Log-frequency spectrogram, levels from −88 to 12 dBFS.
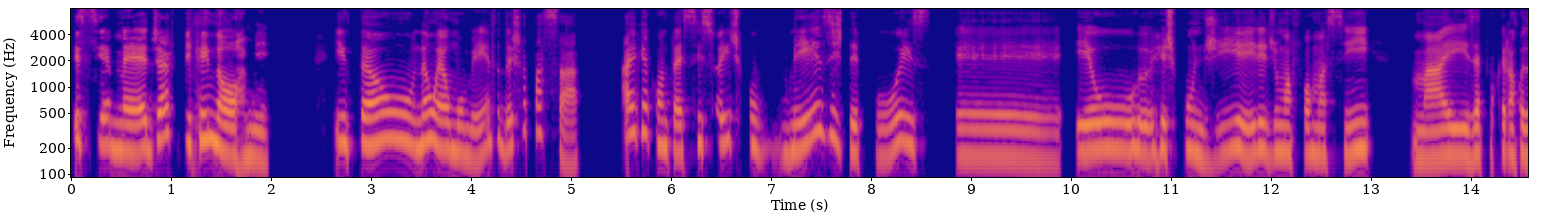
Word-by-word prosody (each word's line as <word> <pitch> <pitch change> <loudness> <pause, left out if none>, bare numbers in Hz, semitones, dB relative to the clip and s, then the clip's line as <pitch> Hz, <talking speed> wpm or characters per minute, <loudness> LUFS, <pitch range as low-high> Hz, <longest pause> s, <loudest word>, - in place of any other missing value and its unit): e - - +2
se 230 -1 -4
é 220 - -1
média, 195 +7 +4
fica 230 +2 +2
enorme. 170 - +4 0.6
Então, 235 +2 +3
não 235 +2 +4
é 200 - +5
o 195 - +2
momento, 180 +6 -3
deixa 210 +11 -4
passar.". 300 -1 -5 0.4
Aí, - - +2
o - - -17
que 310 - -2
acontece, 205 -9 -2
isso 220 - -4
aí, 225 +2 -1
tipo, 215 -5 -7 0.2
meses 230 - -1
depois, 195 +5 -4 0.3
eh, 160 -2 -4
eu 195 +1 +3
re 175 - -1
respondi 185 -2 -2
ele 190 0 +2
de 180 - -5
uma 185 -1 +1
forma, 175 -1 -2
assim, 180 +3 -1 0.4
mas, 165 +1 +2
é 175 - +4
porque 185 +1 -4
era 175 - 0
uma 170 - -4
coisa 175 -2 +1
190 Hz, 150 wpm, -25 LUFS, 170-220 Hz, 0.6 s, é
